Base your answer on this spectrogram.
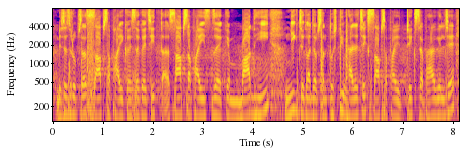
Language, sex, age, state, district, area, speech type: Maithili, male, 18-30, Bihar, Purnia, urban, spontaneous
